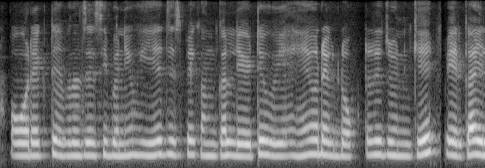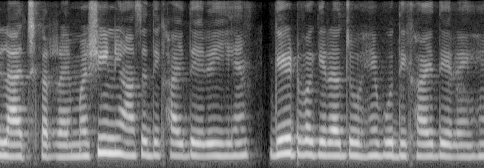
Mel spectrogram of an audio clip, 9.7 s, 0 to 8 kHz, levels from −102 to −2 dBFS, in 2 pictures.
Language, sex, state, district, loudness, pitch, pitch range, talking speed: Hindi, female, Chhattisgarh, Kabirdham, -23 LUFS, 230 Hz, 220-240 Hz, 260 wpm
